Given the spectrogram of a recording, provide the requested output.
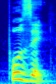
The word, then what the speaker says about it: poser: إذن في هذه الحالة عندما تكون S بين deux voyelles فإنها تنطق Z. poser وليس poser. poser.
